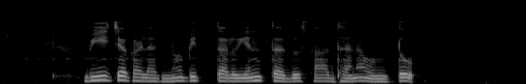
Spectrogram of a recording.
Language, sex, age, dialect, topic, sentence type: Kannada, female, 31-35, Coastal/Dakshin, agriculture, question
